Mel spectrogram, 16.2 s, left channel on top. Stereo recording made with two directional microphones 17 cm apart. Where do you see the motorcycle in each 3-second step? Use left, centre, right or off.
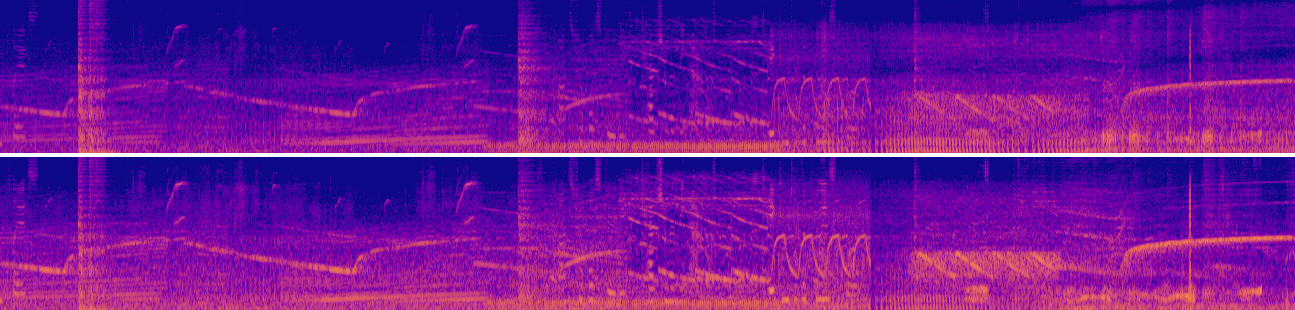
right, right, right, centre, left, left.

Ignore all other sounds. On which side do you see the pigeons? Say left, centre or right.
right.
